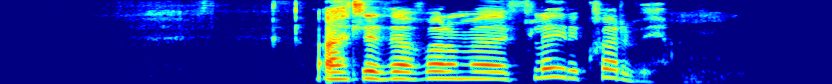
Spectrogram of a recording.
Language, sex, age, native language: Icelandic, female, 30-39, Icelandic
